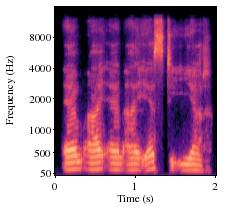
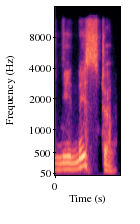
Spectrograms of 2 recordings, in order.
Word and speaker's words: minister: in a particular syllable there are three syllables here you have to put your stress in the second syllable that's minister okay minister so here when you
